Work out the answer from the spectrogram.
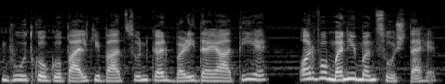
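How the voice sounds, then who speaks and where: A woman's voice: on the low side, normal speed, faint music behind. A woman reading a scripted children's story as narrator.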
